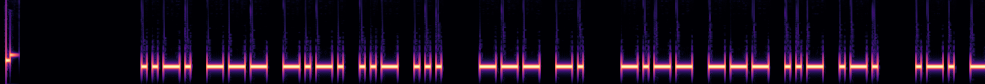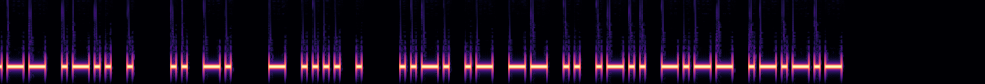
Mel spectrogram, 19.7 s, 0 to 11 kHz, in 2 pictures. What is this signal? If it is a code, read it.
Morse code, heard as a keyed tone, about 22 wpm, 700 Hz. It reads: FOCUS ON YOUR ROLE IN THE FAMILY.
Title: Sentences from Top 1000 Words - Review Part 6 - 22wpm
